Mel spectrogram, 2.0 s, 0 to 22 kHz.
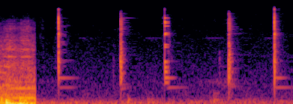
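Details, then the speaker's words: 1986 M1031 CUCV after fixing pinched blinker wires: crisp flasher clicks roughly every 0.4 seconds over a quiet background; turn signals working normally. "Well, you can hear it. Blinkers are blinking."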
